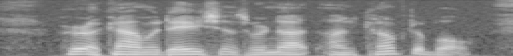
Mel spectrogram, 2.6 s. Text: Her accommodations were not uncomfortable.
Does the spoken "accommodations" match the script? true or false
true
